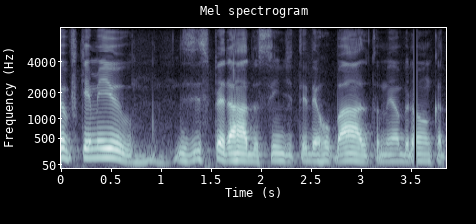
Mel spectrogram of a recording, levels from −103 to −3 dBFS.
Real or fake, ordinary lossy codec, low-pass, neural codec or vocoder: real; none; none; none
